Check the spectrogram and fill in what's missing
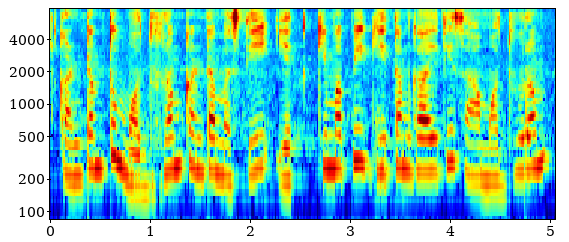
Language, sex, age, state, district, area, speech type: Sanskrit, female, 30-45, Tamil Nadu, Coimbatore, rural, spontaneous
